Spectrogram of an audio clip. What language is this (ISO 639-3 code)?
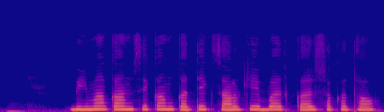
hne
